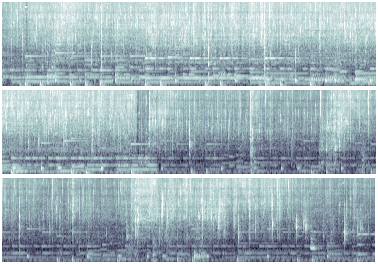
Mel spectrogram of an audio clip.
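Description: Breaded bluegill fillets sizzling in hot vegetable oil in a frying pan, with a few clicks of metal tongs as the fillets are lifted out.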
